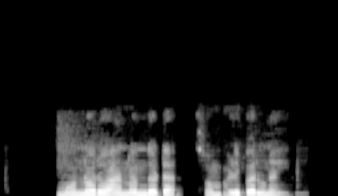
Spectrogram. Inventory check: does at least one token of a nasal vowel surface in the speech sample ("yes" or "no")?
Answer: yes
